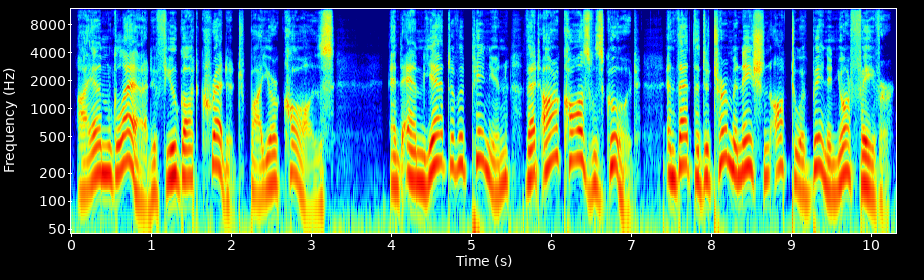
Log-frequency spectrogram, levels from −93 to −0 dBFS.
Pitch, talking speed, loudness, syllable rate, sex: 175 Hz, 180 wpm, -17 LUFS, 4.6 syllables/s, male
